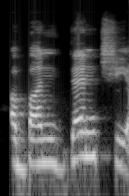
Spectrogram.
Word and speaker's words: Abundantia: Guiding goddess, now this one I do have, is Abundantia. I always say her name. I always have a hard time saying her name. It's like abundance. Abundantia is how I think you say it.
